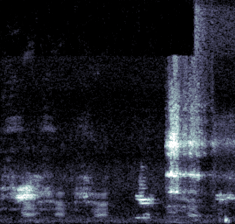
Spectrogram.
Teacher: হাটাকে গলার মধ্যে ফিস ফিস করে নেয়া, বাতাস বসবে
